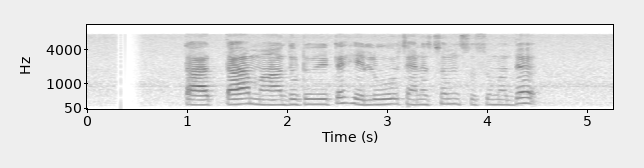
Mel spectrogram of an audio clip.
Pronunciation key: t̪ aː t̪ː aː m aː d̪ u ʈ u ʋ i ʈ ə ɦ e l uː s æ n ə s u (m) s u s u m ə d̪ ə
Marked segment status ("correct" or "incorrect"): correct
